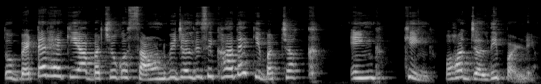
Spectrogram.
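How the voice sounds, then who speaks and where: A woman giving a phonics lesson for parents, modelling letter sounds slowly and mixing in English terms. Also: high voice, animated, a bit bright. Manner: mixes Hindi with English terms. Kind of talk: instructional tutorial.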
